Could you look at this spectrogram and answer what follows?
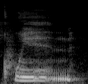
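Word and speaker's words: Kwyn'ne: make you so unique k w y n apostrophe n e Quinn pronounced Quinn but it will look like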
